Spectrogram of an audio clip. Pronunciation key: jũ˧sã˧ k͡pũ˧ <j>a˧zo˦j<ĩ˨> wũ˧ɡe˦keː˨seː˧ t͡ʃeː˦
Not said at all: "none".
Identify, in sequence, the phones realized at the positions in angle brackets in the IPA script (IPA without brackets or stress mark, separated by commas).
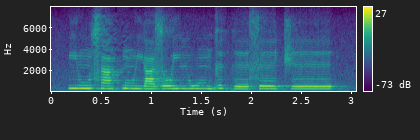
j, ĩ˦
